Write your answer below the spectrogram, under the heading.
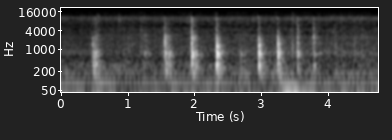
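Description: Flat spatula knocking and scraping against a kadai while stirring chunks of tomato and onion: sharp, irregular clicks, roughly two or three a second.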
